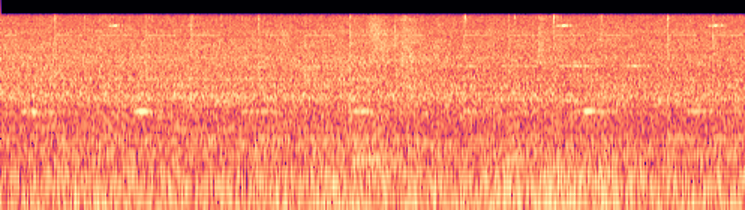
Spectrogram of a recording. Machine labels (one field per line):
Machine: slide rail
